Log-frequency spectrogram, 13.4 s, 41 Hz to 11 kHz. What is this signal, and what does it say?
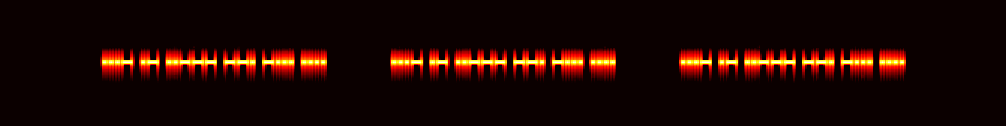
Morse code, heard as a keyed tone, about 28 wpm, 700 Hz. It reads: VA2GBH VA2GBH VA2GBH
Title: DXCC-100 Call Signs - 6 Characters - Repeated 3x - 28wpm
